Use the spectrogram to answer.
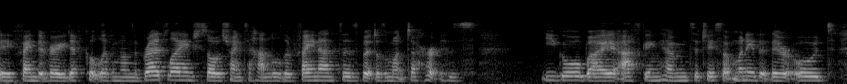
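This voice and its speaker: Fairly quick and fairly low-pitched, a woman talks in a Scottish accent. Her intonation is monotone and flat. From Scotland. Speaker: guest host, book reviewer. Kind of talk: book discussion monologue.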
